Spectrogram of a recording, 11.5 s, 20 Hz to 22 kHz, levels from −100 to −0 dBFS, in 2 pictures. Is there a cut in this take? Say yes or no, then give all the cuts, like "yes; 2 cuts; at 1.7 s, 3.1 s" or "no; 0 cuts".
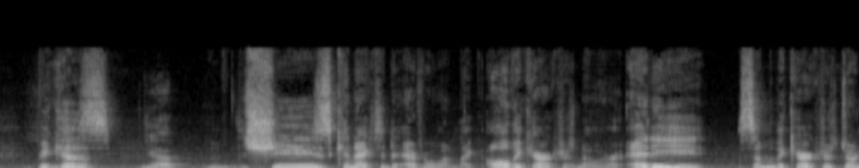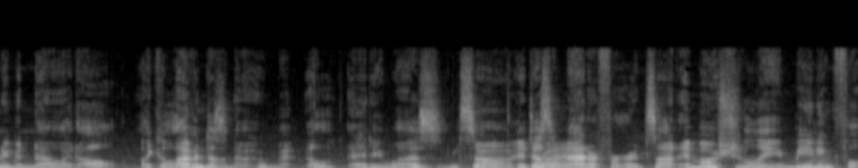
no; 0 cuts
